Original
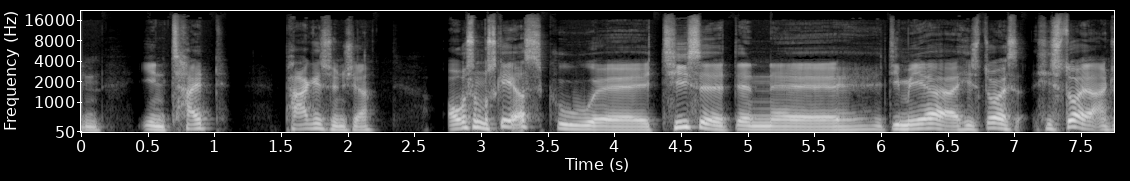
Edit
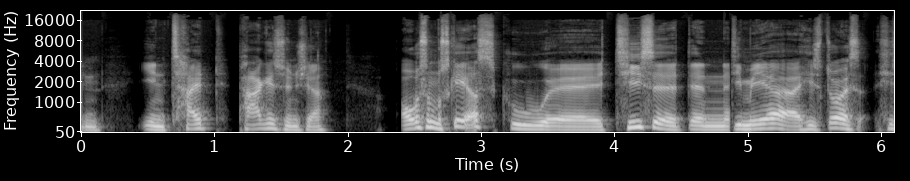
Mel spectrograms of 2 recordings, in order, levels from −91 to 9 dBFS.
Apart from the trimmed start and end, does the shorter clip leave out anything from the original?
yes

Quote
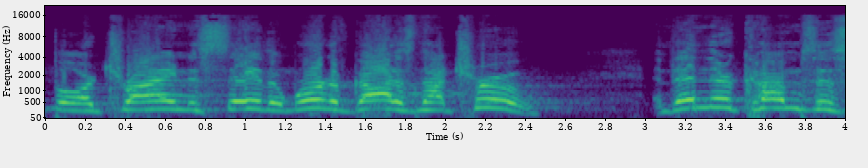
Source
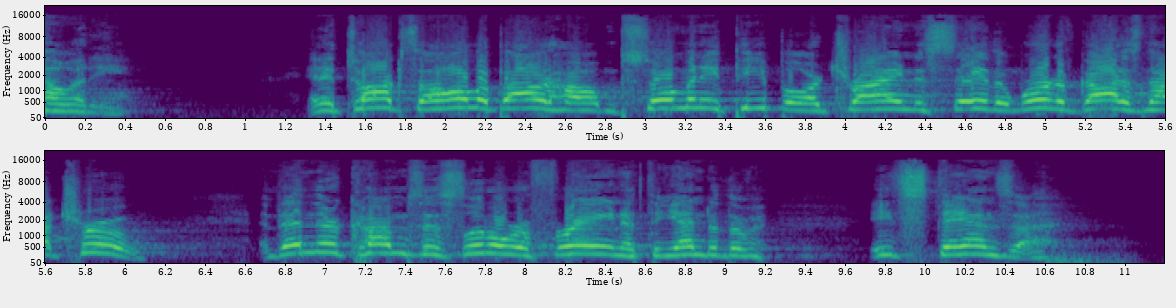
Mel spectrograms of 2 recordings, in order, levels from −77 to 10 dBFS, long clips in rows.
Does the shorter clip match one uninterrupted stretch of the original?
yes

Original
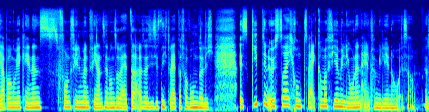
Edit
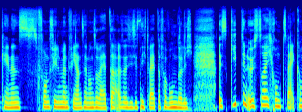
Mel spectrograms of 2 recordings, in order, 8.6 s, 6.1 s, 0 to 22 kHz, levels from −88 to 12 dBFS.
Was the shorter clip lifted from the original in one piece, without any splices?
yes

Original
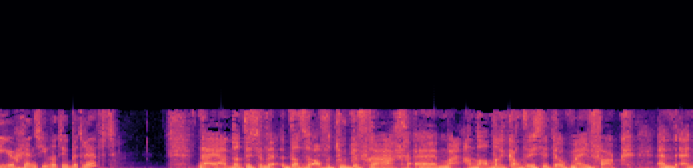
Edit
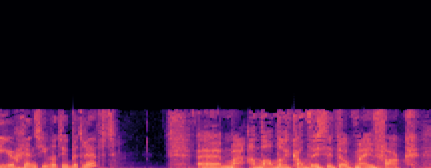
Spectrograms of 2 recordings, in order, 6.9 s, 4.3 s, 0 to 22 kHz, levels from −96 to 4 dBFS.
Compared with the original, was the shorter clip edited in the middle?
yes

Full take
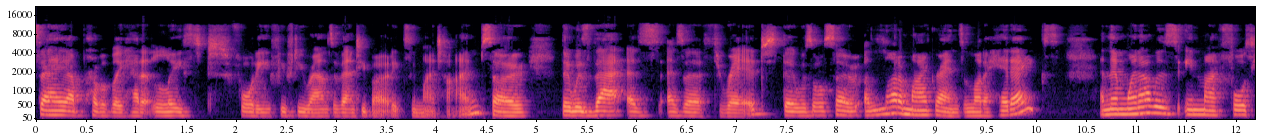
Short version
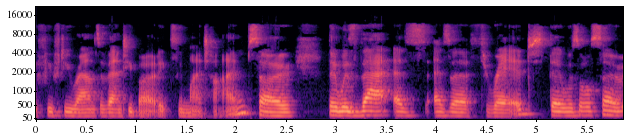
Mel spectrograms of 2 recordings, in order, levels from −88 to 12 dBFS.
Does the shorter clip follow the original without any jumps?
yes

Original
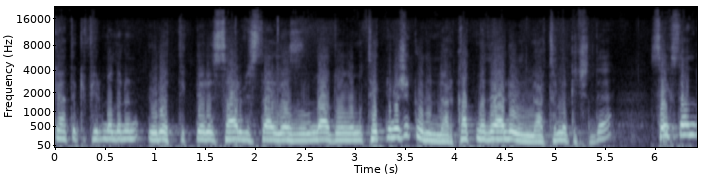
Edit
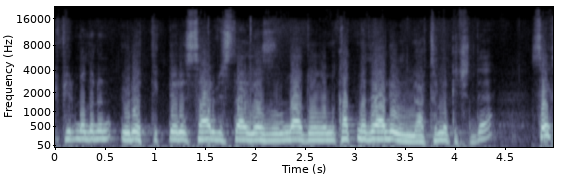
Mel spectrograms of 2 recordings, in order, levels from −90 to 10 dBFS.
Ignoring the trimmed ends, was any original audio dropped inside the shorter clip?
yes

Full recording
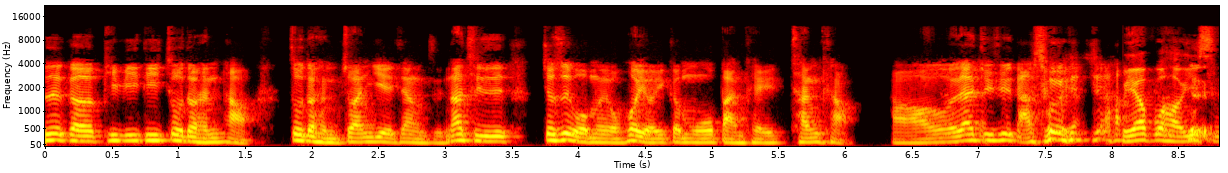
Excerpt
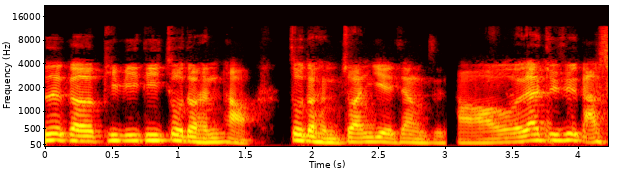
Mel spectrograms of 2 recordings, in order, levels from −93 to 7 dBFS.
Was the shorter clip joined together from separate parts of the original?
yes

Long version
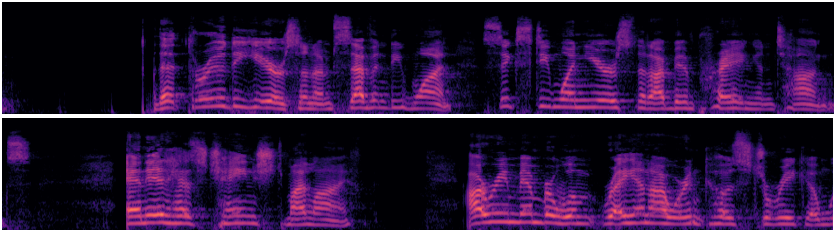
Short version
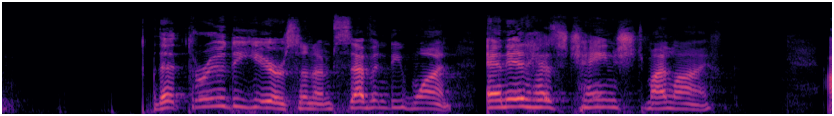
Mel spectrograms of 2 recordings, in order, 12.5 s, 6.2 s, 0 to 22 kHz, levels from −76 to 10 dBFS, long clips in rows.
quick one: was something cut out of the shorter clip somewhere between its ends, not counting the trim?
yes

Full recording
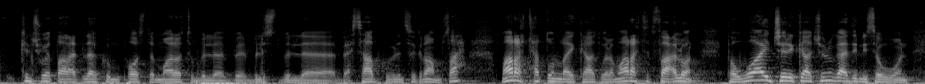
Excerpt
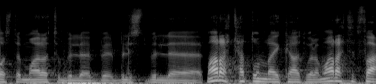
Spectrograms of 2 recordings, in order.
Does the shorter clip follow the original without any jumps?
no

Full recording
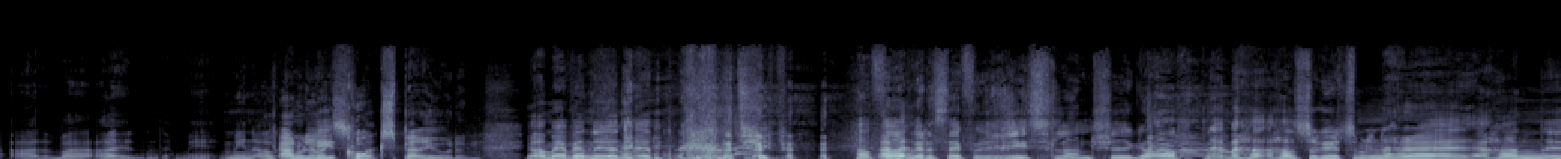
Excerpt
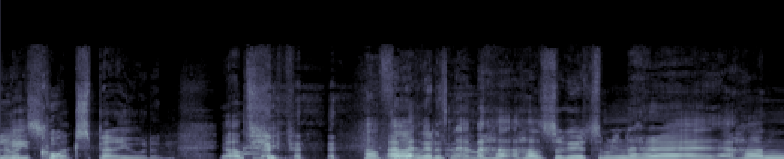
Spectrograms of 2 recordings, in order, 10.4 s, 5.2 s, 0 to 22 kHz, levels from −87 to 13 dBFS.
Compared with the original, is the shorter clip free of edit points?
no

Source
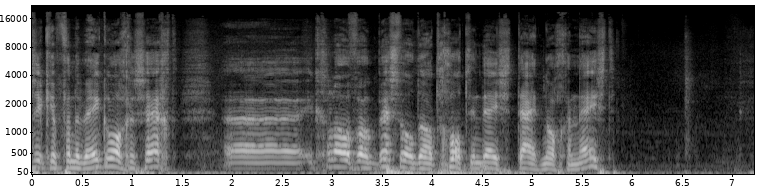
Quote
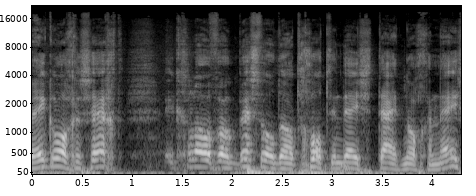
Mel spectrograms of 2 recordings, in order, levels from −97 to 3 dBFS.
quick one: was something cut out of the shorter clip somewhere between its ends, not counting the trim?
yes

